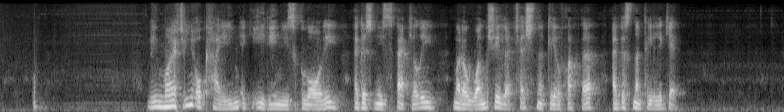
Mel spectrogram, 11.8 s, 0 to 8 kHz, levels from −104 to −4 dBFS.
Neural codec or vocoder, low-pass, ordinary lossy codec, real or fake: codec, 16 kHz in and 24 kHz out, 0.8 kbps, FocalCodec, streaming, 65536 codes; 7.2 kHz; MP3, 64 kbps; fake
